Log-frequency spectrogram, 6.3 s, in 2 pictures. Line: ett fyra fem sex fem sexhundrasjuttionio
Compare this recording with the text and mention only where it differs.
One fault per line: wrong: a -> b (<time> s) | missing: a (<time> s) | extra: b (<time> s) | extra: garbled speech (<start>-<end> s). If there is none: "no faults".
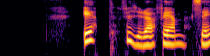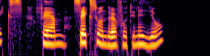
no faults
